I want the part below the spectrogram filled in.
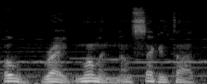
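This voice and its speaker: A man voicing a paranoid, conspiratorial young male student in a game playthrough, in a gruff, dismissive way. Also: on the low side, moderate pace, over music, natural voice.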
